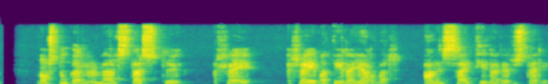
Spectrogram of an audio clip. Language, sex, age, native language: Icelandic, female, 40-49, Icelandic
